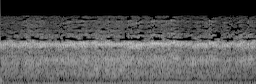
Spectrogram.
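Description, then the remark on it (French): A voice imitates croaking frogs with a steady, shrill, unbroken trilling chorus held at an even, fairly loud level throughout, with no talking. “Moi aussi, bah je vais vous faire maintenant les grenouilles.”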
